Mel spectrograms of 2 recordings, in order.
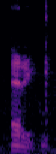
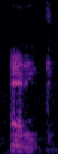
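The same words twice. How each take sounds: Both takes have the same delivery.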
